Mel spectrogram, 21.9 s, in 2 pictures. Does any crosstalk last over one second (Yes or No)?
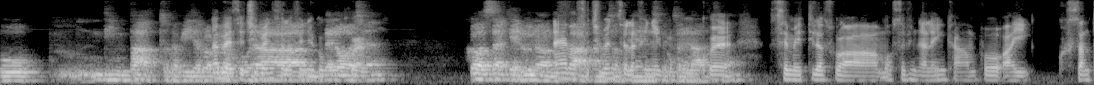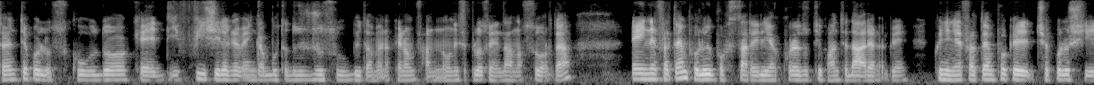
Yes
